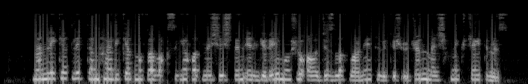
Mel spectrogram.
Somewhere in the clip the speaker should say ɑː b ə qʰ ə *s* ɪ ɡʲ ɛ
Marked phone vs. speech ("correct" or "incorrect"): correct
